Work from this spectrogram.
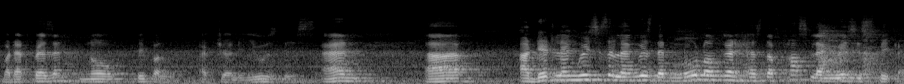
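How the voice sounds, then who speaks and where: A man with a Bengali accent speaks at a fairly slow pace in a fairly high voice. The recording has audible room echo and noticeable background noise. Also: lively intonation. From Bangladesh. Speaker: university lecturer. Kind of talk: lecture. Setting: live class.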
